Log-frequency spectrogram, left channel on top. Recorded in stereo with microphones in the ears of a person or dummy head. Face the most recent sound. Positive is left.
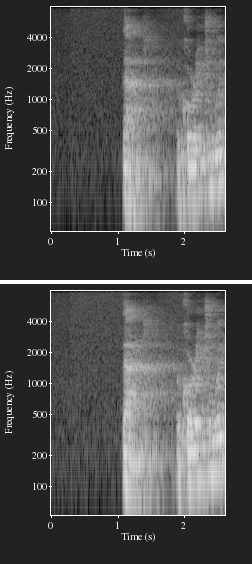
turn(degrees=-25)  # may be behind; listen again after turning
